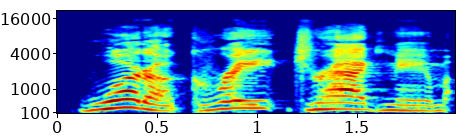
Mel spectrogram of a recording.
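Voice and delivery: slow, drawn-out delight. Acted. Repeats it savoring the name.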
